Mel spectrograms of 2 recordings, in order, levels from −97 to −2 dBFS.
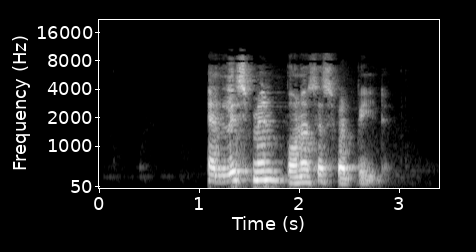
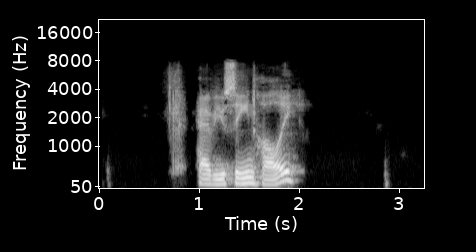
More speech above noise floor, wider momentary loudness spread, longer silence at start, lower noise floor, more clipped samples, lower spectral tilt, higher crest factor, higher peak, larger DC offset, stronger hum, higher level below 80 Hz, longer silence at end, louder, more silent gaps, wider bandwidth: about the same, 73 dB vs 72 dB; second, 16 LU vs 19 LU; first, 1.1 s vs 0.75 s; about the same, -87 dBFS vs -86 dBFS; neither; about the same, -4.5 dB/octave vs -5.5 dB/octave; about the same, 16 dB vs 16 dB; about the same, -2 dBFS vs -2 dBFS; neither; neither; about the same, -56 dBFS vs -56 dBFS; second, 0.65 s vs 1.25 s; about the same, -14 LUFS vs -15 LUFS; neither; first, 9.4 kHz vs 8.2 kHz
